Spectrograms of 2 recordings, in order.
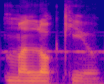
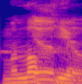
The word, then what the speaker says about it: Malocchio: Malocchio, Il Malocchio, Malocchio.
